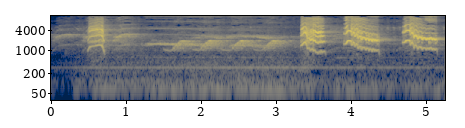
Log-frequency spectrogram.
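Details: Masked laughingthrush sounds for luring birds: a harsh squawk, soft stepped whistles, then three loud rasping squawks about one second apart, over a low steady hum.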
